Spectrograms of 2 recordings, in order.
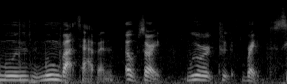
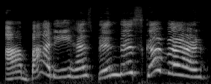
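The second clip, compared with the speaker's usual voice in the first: high, slow cartoon-bear announcement; Monokuma; 8 dB louder than usual. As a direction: gleefully announce the body like Monokuma. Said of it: "That's my Monokuma".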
